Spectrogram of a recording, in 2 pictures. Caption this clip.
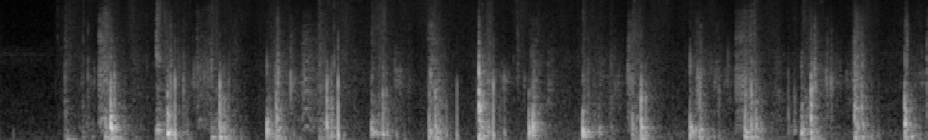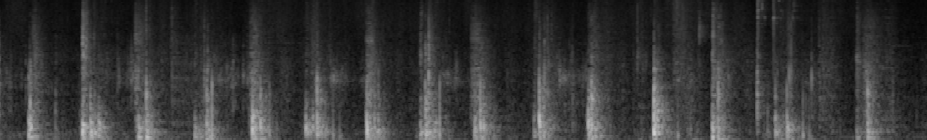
Walking On A Wooden Floor
feet, floor, foot, footstep, footsteps, ground, shoes, step, stepping, steps, walk, walking, wood, wooden-floor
